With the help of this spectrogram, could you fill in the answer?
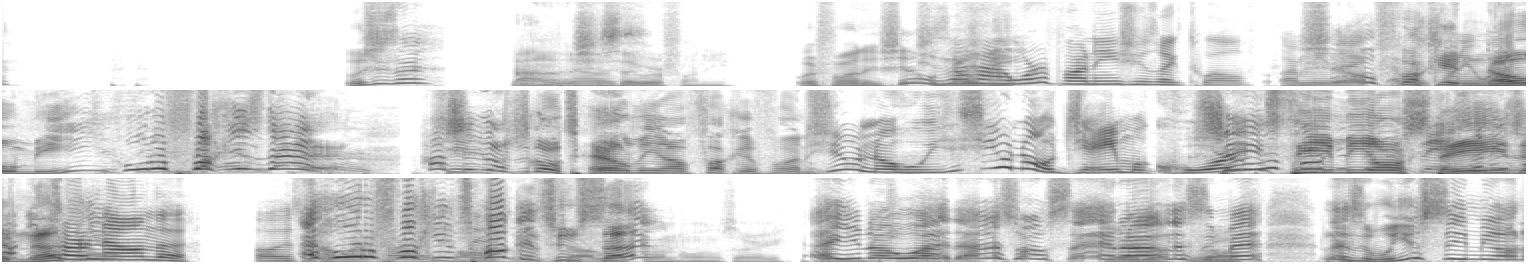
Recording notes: We are in the car. Recorded at Thank You Miami.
